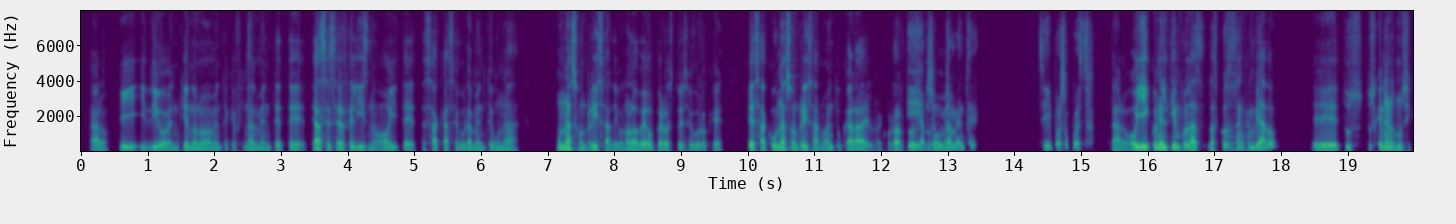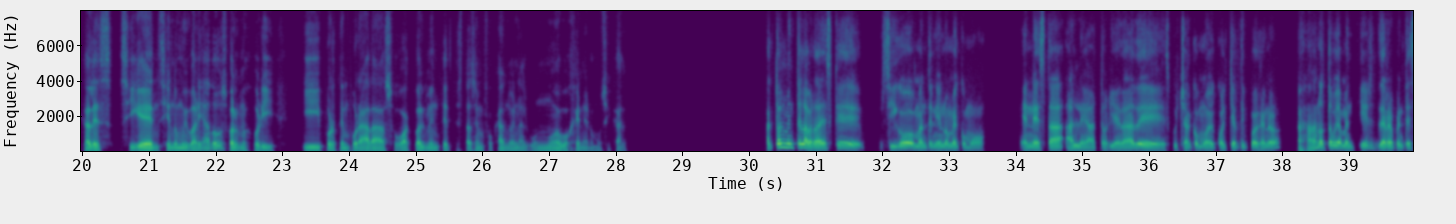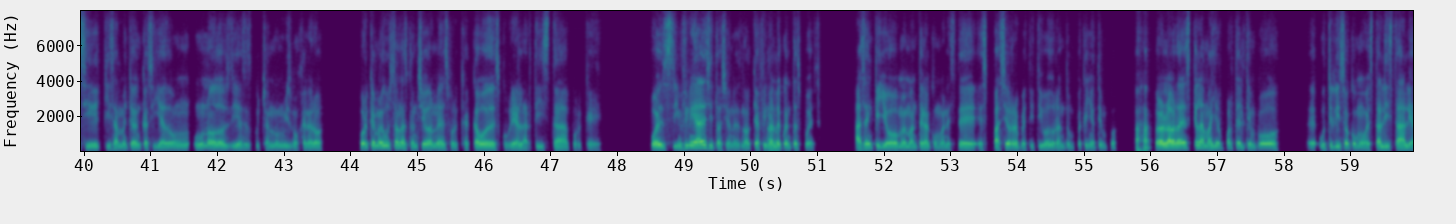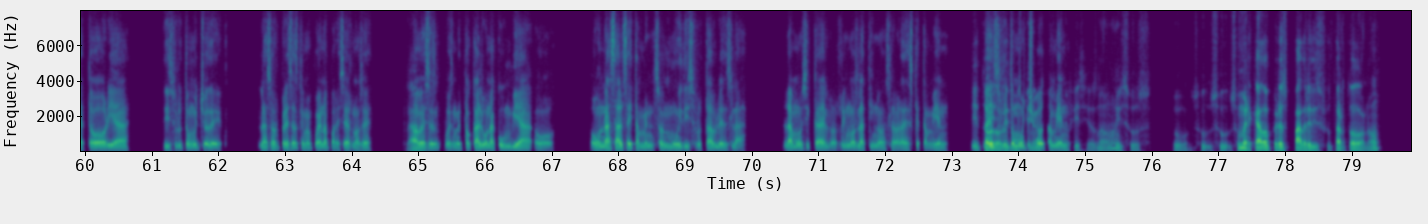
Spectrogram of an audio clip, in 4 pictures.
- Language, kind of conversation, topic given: Spanish, podcast, ¿Cómo influyó tu familia en tus gustos musicales?
- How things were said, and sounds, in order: none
